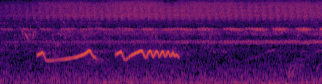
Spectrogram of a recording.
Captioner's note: crickets chirping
